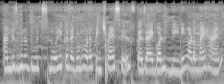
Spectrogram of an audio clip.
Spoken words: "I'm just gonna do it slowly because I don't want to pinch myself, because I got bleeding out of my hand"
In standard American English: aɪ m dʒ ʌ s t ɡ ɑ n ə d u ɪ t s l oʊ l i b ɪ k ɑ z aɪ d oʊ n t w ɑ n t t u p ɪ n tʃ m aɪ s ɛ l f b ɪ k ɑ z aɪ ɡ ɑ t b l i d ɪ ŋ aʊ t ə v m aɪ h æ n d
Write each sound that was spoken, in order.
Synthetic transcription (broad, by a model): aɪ m dʒ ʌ s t ɡ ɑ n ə d u ɪ t s l oʊ l i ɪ k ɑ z aɪ d oʊ n t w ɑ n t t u p ɪ n tʃ m aɪ s ɛ l f k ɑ z aɪ ɡ ɑ t b l i d ɪ ŋ aʊ t ə v m aɪ h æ n d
